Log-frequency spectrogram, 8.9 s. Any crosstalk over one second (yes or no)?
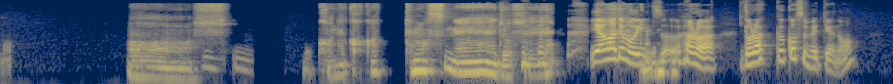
no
